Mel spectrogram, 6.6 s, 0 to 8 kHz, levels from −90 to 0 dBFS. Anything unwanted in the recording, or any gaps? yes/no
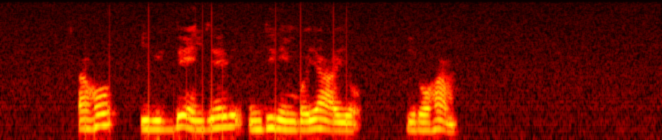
no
